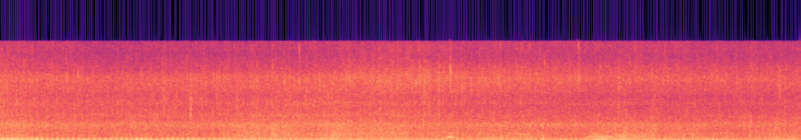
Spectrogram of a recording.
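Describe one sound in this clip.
Heavy rain pours down steadily outdoors, splashing on the pavement.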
